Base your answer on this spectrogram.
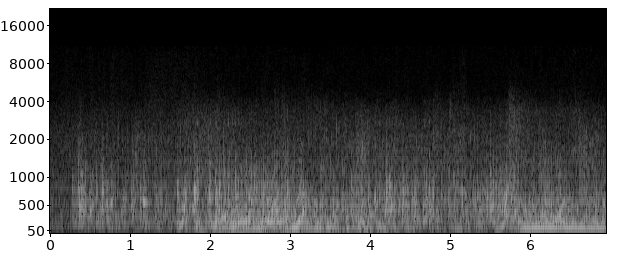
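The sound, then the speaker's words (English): A boat's twin port and starboard engines roar loudly and steadily while warming up in neutral, a deep rumbling drone whose low pitched hum swells in strength partway through and again near the end. “Roar your flipping guts out, port and starboard. That's right. Warm up in neutral while I get the hook up.”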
